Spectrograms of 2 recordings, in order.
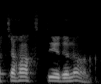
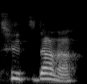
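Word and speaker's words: Tuatha Dé Danann: your knowledge of the tahaf theodona uh oh we call it toots donna okay isn't that yes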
